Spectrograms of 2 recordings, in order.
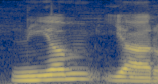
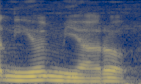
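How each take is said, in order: First: Slow niyom, then separate yaro; niyom-yaro split after m. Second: Niyom linked into miyaro; niyom-miyaro with m carried over. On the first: Teacher reads the broken-up verse, niyom-yaro split. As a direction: close "niyom" on m before yaro. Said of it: "ভাঙা অংশটি একটু খেয়াল করুন". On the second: Teacher offers the alternative, niyom-miyaro linked. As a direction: double the m between niyom and yaro. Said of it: "অথবা". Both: Shown as a demonstration.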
